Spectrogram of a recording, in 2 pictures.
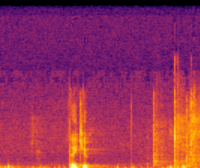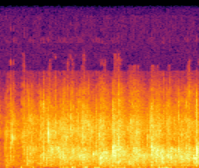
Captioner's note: applause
